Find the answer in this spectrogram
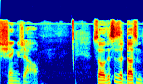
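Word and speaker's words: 生肖: But I think it's pronounced Sheng Zhao.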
